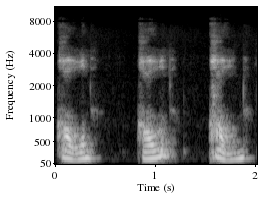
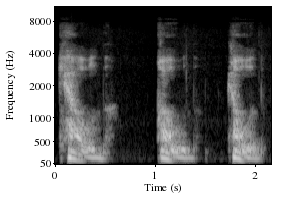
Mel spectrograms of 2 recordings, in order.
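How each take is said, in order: First: "kalb" with a back q and rounded, o-like vowel; qaf pronunciation. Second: "kalb" with a front k and light a; kaf pronunciation. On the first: Contrasting the word for heart, back qaf sound. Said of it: "That's what the kaf on the front". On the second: Warning learners about the word for dog, clear kaf. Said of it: "you're pronouncing the kaf". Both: Shown as a demonstration.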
